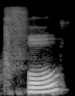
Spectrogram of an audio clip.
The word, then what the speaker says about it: faux: Ensuite, on a faux, fausse. Ahí también cambia mucho la pronunciación en masculino y femenino.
